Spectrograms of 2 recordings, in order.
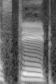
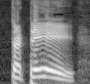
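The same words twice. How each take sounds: First: स्टेट in one syllable, long 'ay'; स्टेट rhyming with 'late'; correct reading. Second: टटे as a drawn-out 'sta-TAY'; टटे mis-read in separate syllables; wrong reading. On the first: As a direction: say स्टेट with silent final e. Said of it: "इसे पढ़ते हैं". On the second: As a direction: sound the final e, slowly, in टटे. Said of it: "इसे पढ़ते हैं स्टेट". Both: Shown as a demonstration.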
